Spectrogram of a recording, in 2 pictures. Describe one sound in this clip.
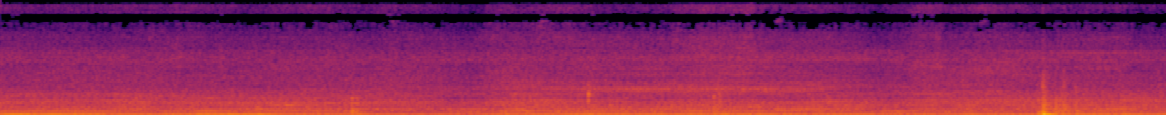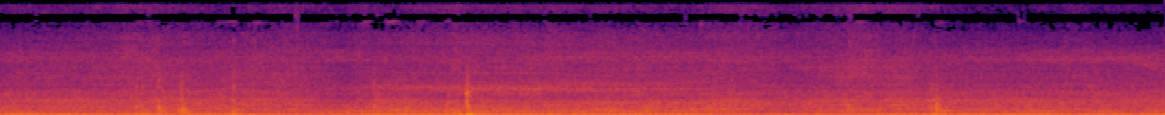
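An excavator's diesel engine rumbles steadily outdoors.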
